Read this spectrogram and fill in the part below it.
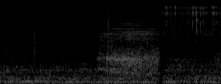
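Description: Batter sizzles in hot oil in a pan.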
